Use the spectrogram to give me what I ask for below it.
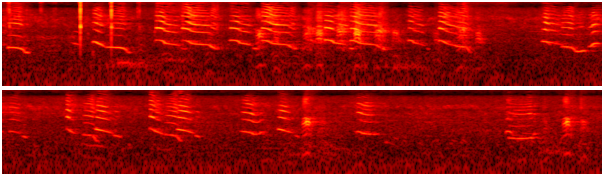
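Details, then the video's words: Two black swans trade high, musical bugling notes, many sliding downward, in quick overlapping bursts about every second, over a low background rumble. "Song of two black swans"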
